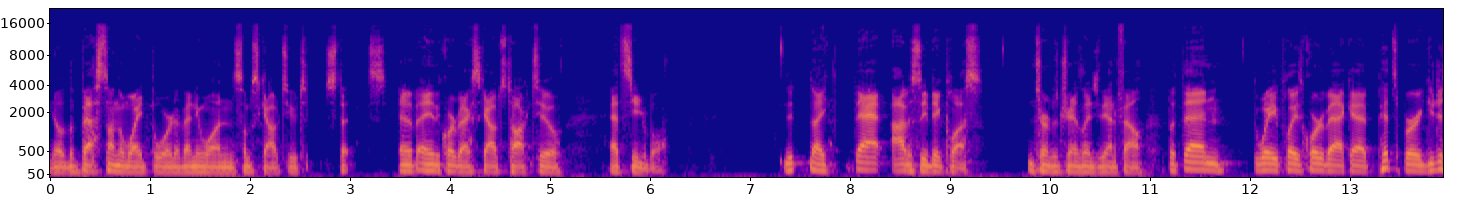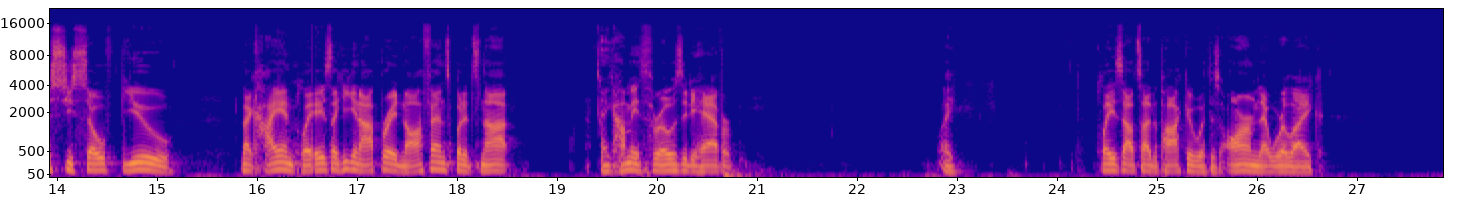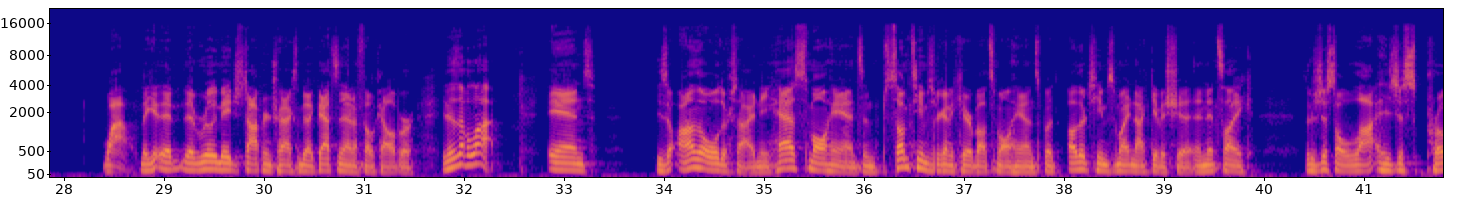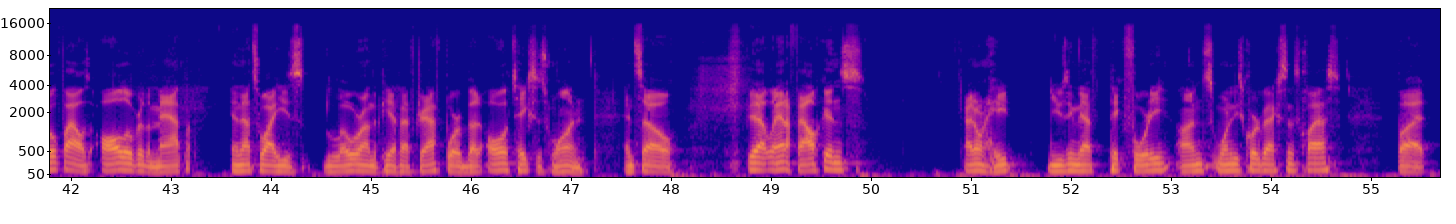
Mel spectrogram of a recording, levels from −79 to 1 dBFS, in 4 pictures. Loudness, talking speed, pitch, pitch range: -26 LUFS, 205 wpm, 105 Hz, 95-115 Hz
